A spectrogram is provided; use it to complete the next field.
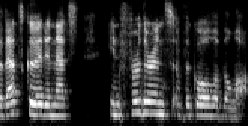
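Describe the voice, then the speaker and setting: Fairly even intonation in a medium-pitched female voice. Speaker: law professor. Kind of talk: academic seminar discussion. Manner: fast.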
